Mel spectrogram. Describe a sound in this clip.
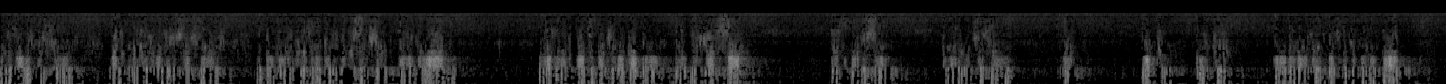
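A man speaks with animation through a microphone and loudspeaker in an echoing hall.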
